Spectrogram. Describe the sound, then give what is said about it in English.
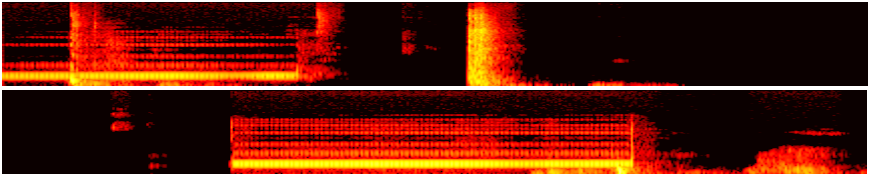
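An outgoing phone call rings out twice, each steady electronic ring lasting about two seconds with a long pause between, preceded by a brief click and followed by faint rustling. “Let's see if I can get him on the phone.”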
